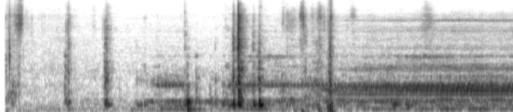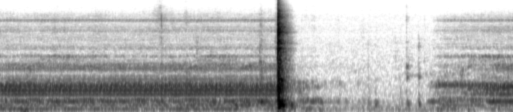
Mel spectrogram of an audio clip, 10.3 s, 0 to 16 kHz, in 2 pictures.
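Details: Marubishi CF 16DF electric fan, out of warranty, gives a steady, tinny buzz with a metallic ring and echoing rattle over its running hum: abnormal buzzing noise.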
